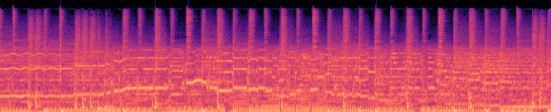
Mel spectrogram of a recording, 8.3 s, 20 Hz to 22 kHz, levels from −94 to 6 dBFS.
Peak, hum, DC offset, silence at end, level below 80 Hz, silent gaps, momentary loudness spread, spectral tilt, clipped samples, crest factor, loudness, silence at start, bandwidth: 0 dBFS; none; under 0.1%; 0 s; -18 dBFS; none; 2 LU; -4.5 dB/octave; under 0.1%; 12 dB; -12 LUFS; 0 s; 16.5 kHz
